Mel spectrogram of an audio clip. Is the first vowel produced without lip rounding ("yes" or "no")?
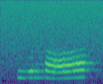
yes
